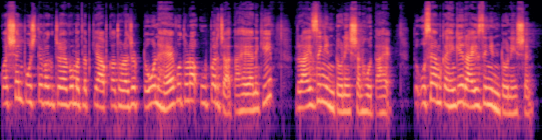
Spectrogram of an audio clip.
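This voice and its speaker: High-voiced woman teaching vocabulary. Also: a little fast, darkish tone. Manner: repeats and rephrases each meaning patiently. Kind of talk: vocabulary lesson explained in Hindi.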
